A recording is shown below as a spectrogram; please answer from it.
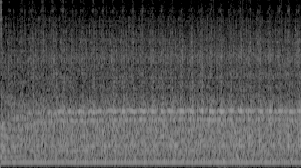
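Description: Domestic electric sewing machine running steadily, stitching pieces of a quilt block, with a fast, even stitch rhythm.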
